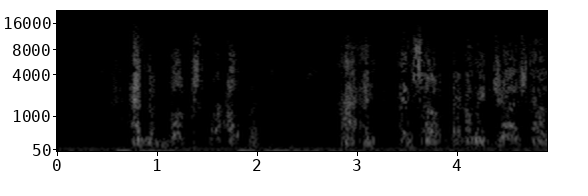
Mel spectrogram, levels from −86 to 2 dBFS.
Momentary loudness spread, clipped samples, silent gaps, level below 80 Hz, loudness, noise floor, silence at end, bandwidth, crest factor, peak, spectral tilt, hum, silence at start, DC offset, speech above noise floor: 10 LU; under 0.1%; none; -82 dBFS; -53 LUFS; -77 dBFS; 0 s; 16.5 kHz; 26 dB; -32 dBFS; -0.5 dB/octave; none; 0 s; under 0.1%; 22 dB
